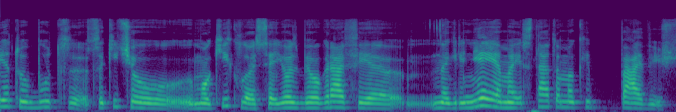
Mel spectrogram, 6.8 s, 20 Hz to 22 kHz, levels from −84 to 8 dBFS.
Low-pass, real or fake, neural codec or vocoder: 10.8 kHz; real; none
